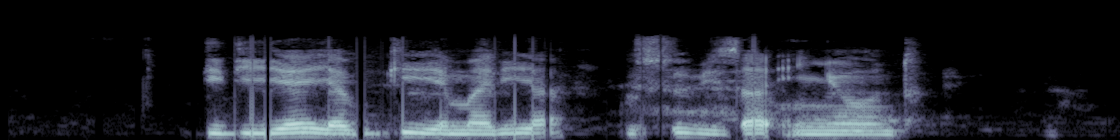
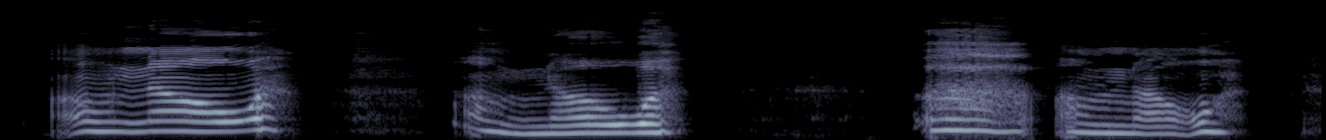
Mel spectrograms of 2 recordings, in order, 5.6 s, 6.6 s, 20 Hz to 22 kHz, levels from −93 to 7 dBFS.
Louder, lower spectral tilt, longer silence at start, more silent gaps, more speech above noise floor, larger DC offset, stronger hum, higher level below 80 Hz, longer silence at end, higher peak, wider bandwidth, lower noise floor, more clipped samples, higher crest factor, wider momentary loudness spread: first, -19 LUFS vs -34 LUFS; first, -6.5 dB/octave vs -5 dB/octave; first, 1.05 s vs 0.3 s; second, none vs 3.50-3.60 s, 4.38-4.56 s; about the same, 48 dB vs 45 dB; neither; neither; first, -54 dBFS vs -86 dBFS; first, 1 s vs 0.45 s; first, -4 dBFS vs -14 dBFS; second, 7.4 kHz vs 12 kHz; second, -66 dBFS vs -78 dBFS; neither; about the same, 18 dB vs 20 dB; about the same, 14 LU vs 15 LU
